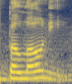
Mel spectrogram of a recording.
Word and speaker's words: bologna: maida I Googled it apparently it's baloney even though it's pronounced even though there's an a at the end I think you can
